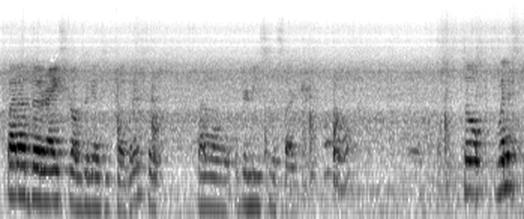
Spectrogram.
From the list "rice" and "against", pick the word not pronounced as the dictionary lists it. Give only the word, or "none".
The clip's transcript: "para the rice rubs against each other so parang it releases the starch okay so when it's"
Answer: against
